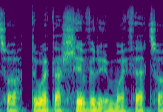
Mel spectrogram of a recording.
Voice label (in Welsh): "llyfr" Welsh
